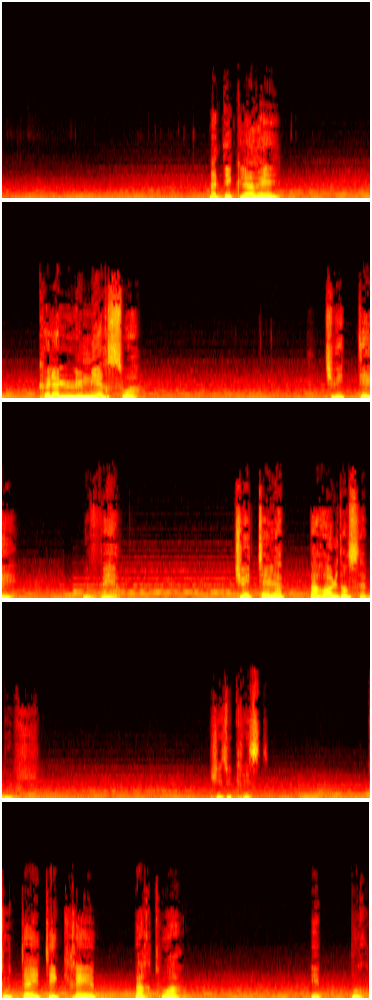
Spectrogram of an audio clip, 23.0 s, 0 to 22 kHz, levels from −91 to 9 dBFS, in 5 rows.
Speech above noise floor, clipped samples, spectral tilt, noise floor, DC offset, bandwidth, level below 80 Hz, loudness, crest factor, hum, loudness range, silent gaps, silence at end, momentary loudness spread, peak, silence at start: 25 dB; under 0.1%; -6.5 dB/octave; -37 dBFS; under 0.1%; 12.5 kHz; -46 dBFS; -15 LUFS; 16 dB; none; 10 LU; none; 0 s; 25 LU; -2 dBFS; 0.3 s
